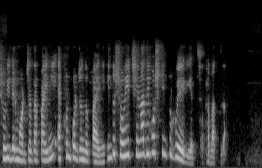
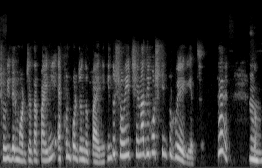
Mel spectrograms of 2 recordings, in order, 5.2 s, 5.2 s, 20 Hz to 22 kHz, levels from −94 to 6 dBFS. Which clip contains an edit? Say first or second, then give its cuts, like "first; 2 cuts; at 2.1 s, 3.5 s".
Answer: first; 1 cut; at 4.1 s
